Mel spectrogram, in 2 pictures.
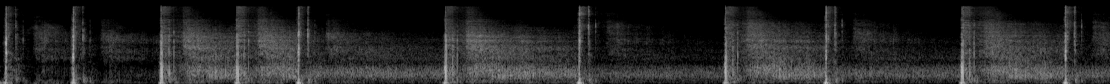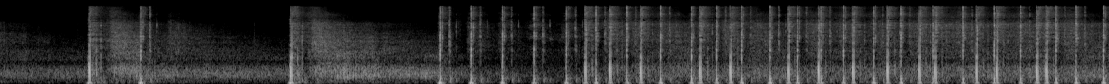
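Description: A 500-gram, 42-shot consumer fireworks cake firing. Single shots come every second or so, each a sharp bang followed by a hissing, crackling burst. From about fifteen seconds in, the cracks come rapid-fire, several a second.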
